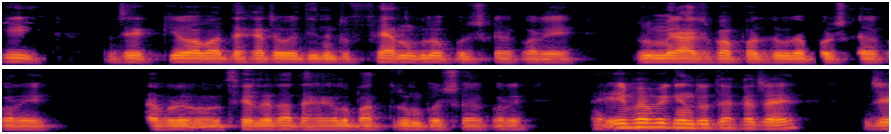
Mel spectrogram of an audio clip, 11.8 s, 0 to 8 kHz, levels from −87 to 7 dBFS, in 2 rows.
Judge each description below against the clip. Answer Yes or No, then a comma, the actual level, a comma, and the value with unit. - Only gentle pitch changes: Yes, narrow, 1.3 semitones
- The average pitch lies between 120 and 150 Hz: No, low, 105 Hz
